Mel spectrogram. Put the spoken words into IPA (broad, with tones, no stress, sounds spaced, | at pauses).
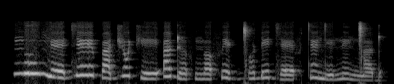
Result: ŋ oː˦ w ŋ ɛː˨ d͡z ɛː˦ p a˨ d͡ʒ ɔ˦ t͡ʃ eː˨ ʔ a˦ ɖ əː˨ f ŋ ʌ˨ f e˦˨ ɖ ɡ͡ǀ ɔ˦ ɖ ɾ e˦ d͡z ɛː˨ f t ɛ̃˦ d ẽ˨ n̪ ẽ˦˨ ŋ͡ǀ a˨ ɖ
